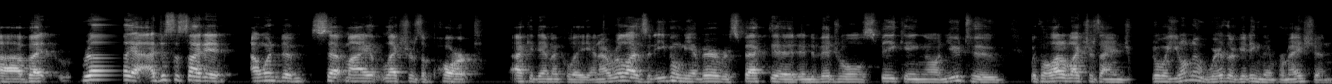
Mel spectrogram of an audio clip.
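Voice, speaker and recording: This man talks at a very fast pace in a Southern US accent. His pitch is fairly high, with ordinary variation. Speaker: history lecturer, YouTuber. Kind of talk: interview.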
